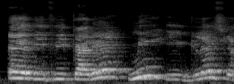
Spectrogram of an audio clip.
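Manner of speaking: slow quote with "mi" drawn out; emphatic scripture quote. Shown as a demonstration. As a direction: stretch "mi" and let "iglesia" fall.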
